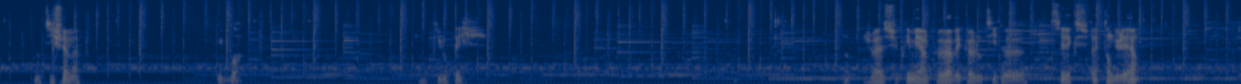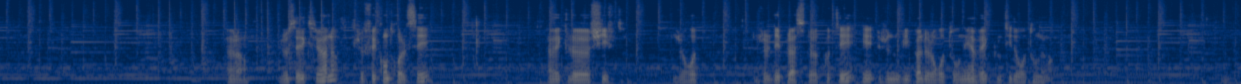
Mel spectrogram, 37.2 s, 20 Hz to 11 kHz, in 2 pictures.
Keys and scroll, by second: 11.7 Delete, 16.3 Delete, 23.6 ctrl+c, 24.0 ctrl+v, 26.6 shift+Right, 36.9 shift+Left.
